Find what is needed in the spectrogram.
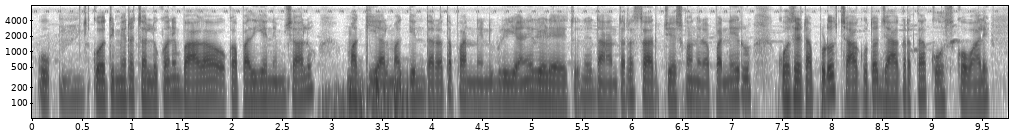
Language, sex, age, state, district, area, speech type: Telugu, male, 18-30, Telangana, Vikarabad, urban, spontaneous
